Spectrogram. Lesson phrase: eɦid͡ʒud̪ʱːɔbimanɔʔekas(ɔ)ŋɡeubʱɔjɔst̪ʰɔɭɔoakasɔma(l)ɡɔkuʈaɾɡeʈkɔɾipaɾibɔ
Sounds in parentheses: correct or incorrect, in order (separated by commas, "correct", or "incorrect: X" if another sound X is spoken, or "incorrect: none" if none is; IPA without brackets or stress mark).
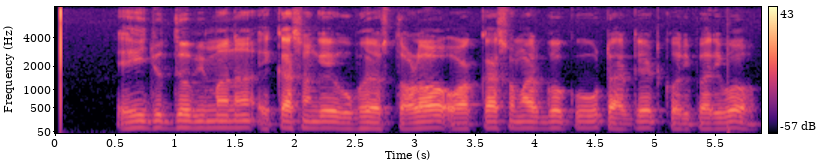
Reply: correct, incorrect: ɾ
